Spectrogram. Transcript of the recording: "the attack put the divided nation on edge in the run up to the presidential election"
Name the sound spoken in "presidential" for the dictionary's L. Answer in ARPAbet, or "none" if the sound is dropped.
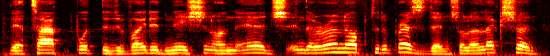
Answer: L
